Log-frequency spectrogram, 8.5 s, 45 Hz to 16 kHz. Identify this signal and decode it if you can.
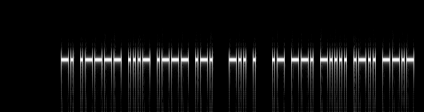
Morse code, heard as a keyed tone, about 25 wpm, 700 Hz. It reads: N1VJR DE AG6LQ
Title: USA Callsign DE Callsign - 5 Characters - 25wpm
